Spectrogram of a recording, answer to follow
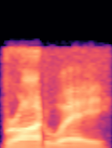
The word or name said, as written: Broadway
